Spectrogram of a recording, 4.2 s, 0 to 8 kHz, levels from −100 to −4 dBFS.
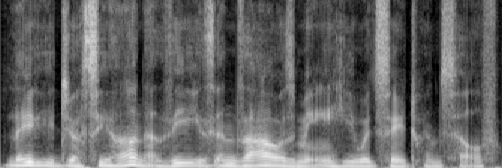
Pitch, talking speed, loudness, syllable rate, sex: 125 Hz, 160 wpm, -17 LUFS, 3.7 syllables/s, male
